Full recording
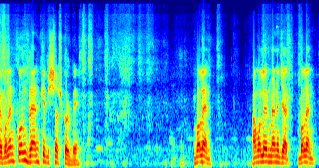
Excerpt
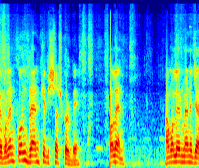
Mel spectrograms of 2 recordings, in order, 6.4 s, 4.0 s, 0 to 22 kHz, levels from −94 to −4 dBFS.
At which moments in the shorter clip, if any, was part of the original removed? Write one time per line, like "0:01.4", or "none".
0:02.2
